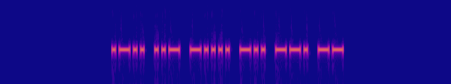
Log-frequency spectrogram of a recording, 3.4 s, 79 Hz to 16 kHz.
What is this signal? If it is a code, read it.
Morse code, heard as a keyed tone, about 46 wpm, 700 Hz. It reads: LU6DGM
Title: DXCC-100 Call Signs - 6 Characters - 45wpm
